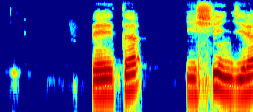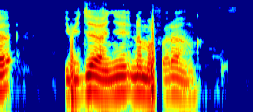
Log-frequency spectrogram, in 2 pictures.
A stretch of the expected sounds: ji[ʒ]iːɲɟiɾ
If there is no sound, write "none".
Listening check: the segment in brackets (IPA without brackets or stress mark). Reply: ʃ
